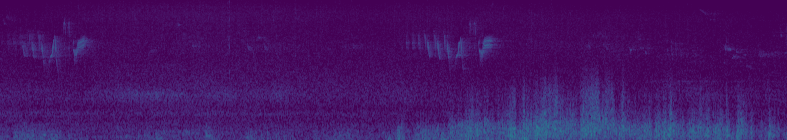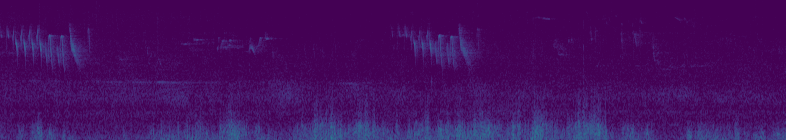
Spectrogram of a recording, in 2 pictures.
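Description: A songbird sings a short phrase of rapid notes four times, about every eight seconds, over wind rumbling on the microphone that swells around ten to fifteen seconds in.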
